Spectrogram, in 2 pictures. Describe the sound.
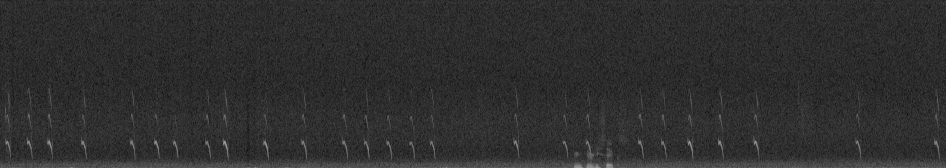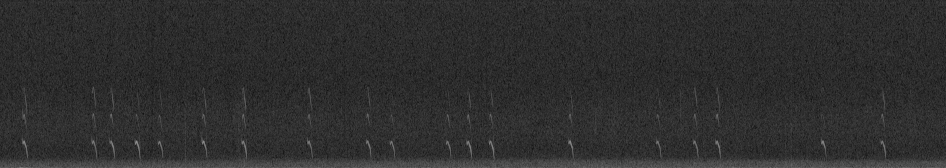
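Many short, sharp, high-pitched bird calls repeat irregularly over a steady background hiss, with one brief louder burst partway through.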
